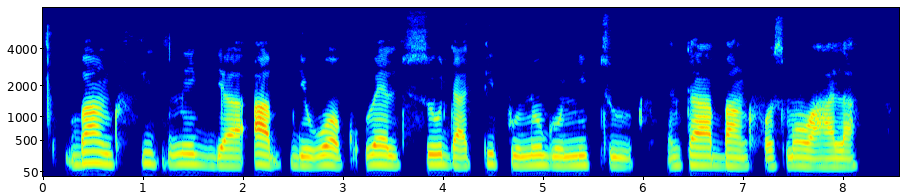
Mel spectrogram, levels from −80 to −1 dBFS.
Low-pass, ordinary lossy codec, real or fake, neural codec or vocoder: none; none; real; none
